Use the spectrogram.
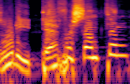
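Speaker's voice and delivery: high-pitched, indignant challenge; upset rabbit. Acted. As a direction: act out a bossy rabbit taking offense. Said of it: "this really upsets Briar Rabbit".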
